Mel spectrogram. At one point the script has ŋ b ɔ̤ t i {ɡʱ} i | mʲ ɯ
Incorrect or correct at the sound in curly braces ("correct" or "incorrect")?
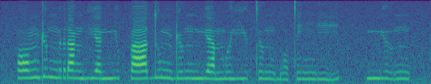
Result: incorrect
